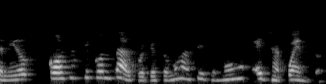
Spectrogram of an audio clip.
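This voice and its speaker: This woman's high voice moves with lively intonation. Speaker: podcast co-host. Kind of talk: casual chat.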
